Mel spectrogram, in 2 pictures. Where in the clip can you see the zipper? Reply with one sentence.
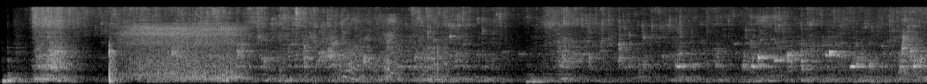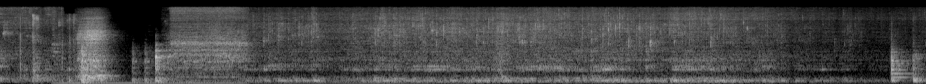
The zipper can be heard from 2.6 to 4.5 s and from 9.4 to 10.2 s.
